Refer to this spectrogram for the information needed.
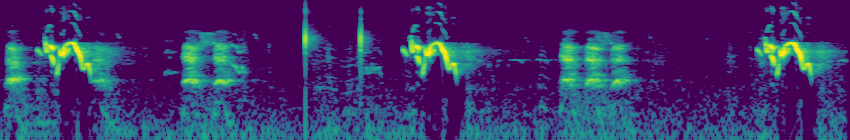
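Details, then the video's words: ['Black-naped oriole calling vigorously (gacor). It alternates harsh nasal notes with squeaky, wavering, slurred calls, repeated every few seconds. Faint clicks sound between phrases.'] "BURUNG PODANG GACOR"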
